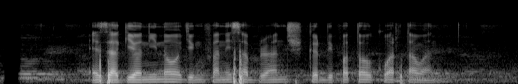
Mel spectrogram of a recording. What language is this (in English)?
Sundanese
